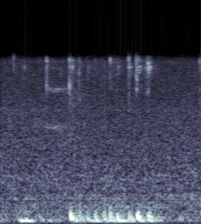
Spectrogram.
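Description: Typing on a computer keyboard: a quick, uneven run of many soft key clicks, heard alone without talk.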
